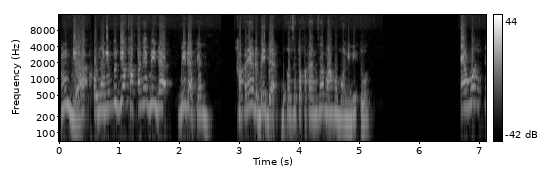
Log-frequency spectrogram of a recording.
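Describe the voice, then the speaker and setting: On a rough recording, a young woman with a fairly high, darkish voice teaches a relaxed online lesson. She's chatty, stops often to make sure her listeners are keeping up, and fixes her own slips as she talks.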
